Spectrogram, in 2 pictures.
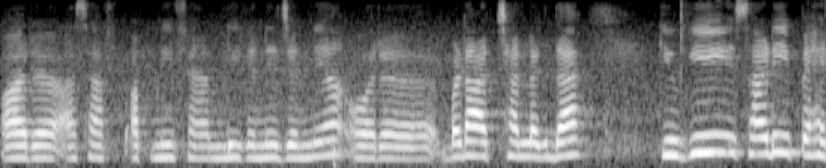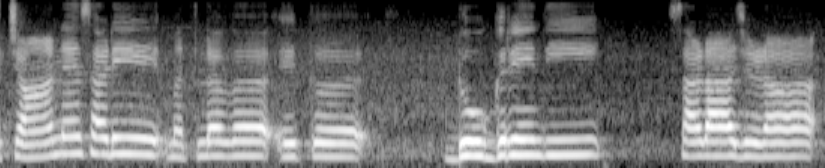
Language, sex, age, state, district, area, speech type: Dogri, female, 45-60, Jammu and Kashmir, Jammu, rural, spontaneous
